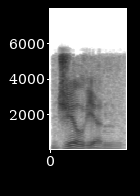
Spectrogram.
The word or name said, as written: jillion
